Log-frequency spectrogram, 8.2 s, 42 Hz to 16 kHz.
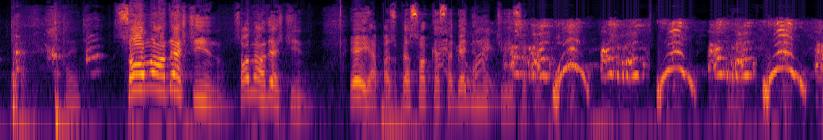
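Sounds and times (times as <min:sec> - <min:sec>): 
turkey gobbling: 0:00.4 - 0:01.1, 0:04.4 - 0:08.2
speech: 0:00.6 - 0:06.2.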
